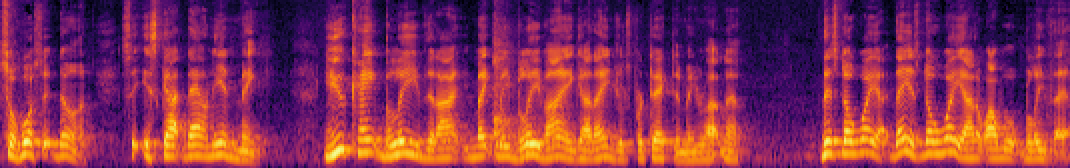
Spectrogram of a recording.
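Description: A man speaks with a Southern US accent and lively intonation. His pace is moderate. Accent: US South. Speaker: preacher. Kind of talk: sermon. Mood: earnest, animated conviction. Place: hall.

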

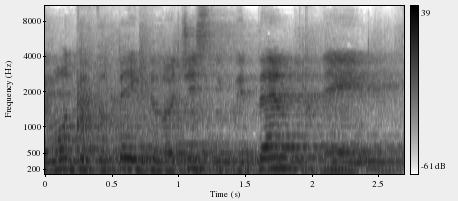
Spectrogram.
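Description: A man's voice carries audible room echo, and noticeable background noise is there too. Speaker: tour guide. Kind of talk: guided tour explanation. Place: tunnel cave. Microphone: camera far.

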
